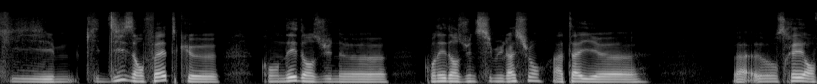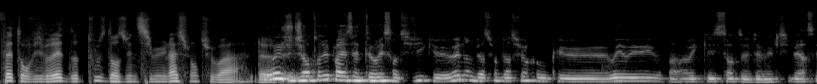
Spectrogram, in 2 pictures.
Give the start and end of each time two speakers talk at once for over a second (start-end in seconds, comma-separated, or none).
none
